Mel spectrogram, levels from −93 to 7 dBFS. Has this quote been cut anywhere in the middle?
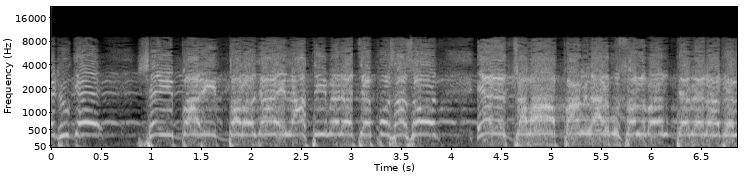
no; 0 cuts

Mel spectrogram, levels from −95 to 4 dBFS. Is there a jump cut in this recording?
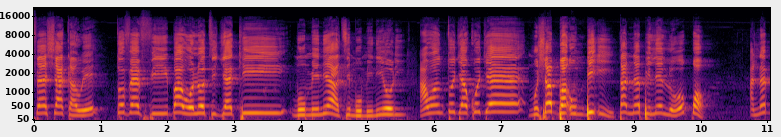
yes; 3 cuts; at 1.1 s, 5.6 s, 7.4 s

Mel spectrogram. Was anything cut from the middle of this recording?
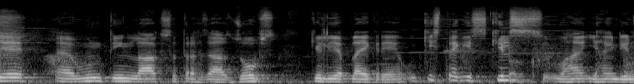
no; 0 cuts

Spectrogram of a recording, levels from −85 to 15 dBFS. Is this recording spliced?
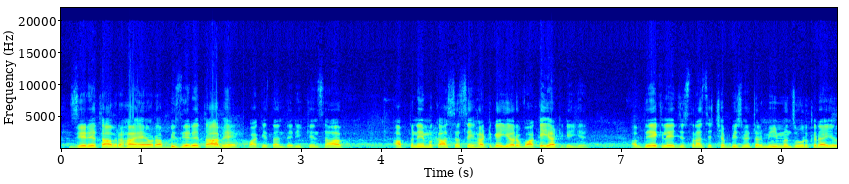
yes; 1 cut; at 2.3 s

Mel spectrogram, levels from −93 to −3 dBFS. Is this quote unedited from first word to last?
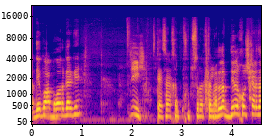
no; 1 cut; at 1.9 s

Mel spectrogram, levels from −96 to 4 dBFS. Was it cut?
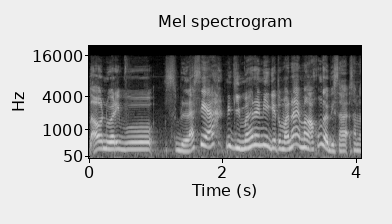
yes; 1 cut; at 1.9 s

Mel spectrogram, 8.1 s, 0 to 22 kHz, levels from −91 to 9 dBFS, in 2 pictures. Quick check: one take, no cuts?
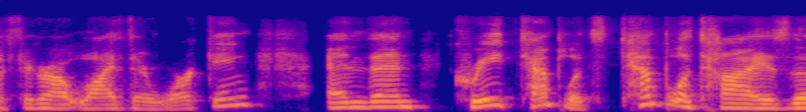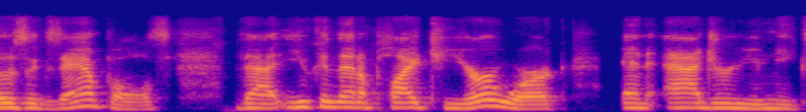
yes; 0 cuts

